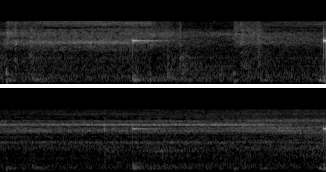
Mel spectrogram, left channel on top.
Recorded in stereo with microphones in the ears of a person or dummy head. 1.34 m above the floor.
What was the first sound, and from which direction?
A bell, 85° left.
